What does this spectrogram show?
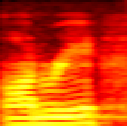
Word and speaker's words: Henri: It's pronounced Henri, not Henry. It's Henri.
